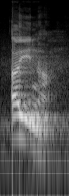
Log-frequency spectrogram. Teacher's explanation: نون کے اوپر زبر ہے، زبر کو جلدی پڑھے، تھوڑا بھی نہ کھینچے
